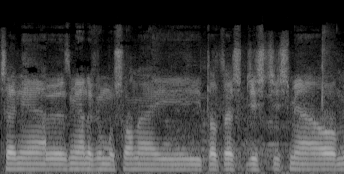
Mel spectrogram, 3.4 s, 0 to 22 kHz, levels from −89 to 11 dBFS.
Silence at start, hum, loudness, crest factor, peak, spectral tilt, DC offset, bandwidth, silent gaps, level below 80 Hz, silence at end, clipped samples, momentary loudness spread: 0 s; none; -28 LUFS; 16 dB; -12 dBFS; -4.5 dB/octave; under 0.1%; 12.5 kHz; none; -54 dBFS; 0 s; under 0.1%; 3 LU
